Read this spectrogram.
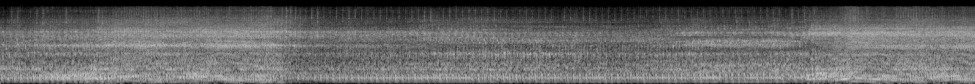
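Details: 2013 KTM 250 EXC-F Six Days idling and blipped: quick sharp metallic ticking over the single's beat persists through throttle blips; owner suspects a bad cam tensioner, unconfirmed.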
